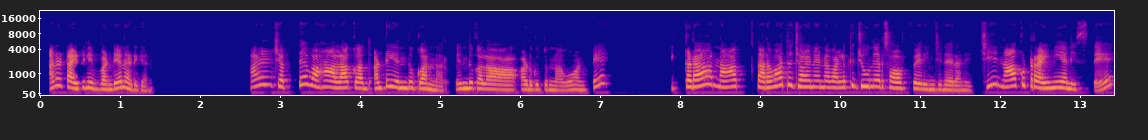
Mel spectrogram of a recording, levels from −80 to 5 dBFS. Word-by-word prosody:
అని 355 - -1
టైటిల్ 260 +1 +3
ఇవ్వండి 210 +1 0
అని 270 - +1
అడిగాను... 170 -4 -9 1.2
అని 365 +6 -1 0.2
చెప్తే, 305 +5 -2
అహా, 295 -2 +3
అలా 260 0 +5
కాదు 245 -1 0
అంటే 255 +6 -1
"ఎందుకు 255 -1 0
అన్నారు? 175 -7 -5
ఎందుకు 235 +1 +1
అలా 210 -1 +1 0.4
అడుగుతున్నావు?" 185 -3 -5
అంటే 280 - -6 1.0
ఇక్కడ 300 +4 +2 0.3
నాకు 310 +2 +1 0.2
తరువాత 325 +8 +3
జాయిన్ 300 -1 +2
అయిన 280 -1 -2
వాళ్ళకి 270 +4 -1
జూనియర్ 310 -2 +2
సాఫ్ట్‌వేర్ 245 -3 0
ఇంజనీర్ 190 -2 -4
అని 175 0 -10
ఇచ్చి. 320 - -6 0.2
నాకు 340 +3 +4
ట్రైనీ 260 -1 +3
అనిస్తే. 220 +1 -5
255 Hz, 140 wpm, -23 LUFS, 205-300 Hz, 1.2 s, అలా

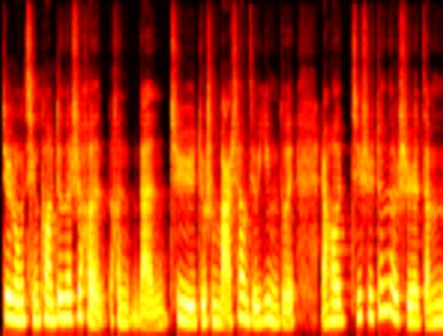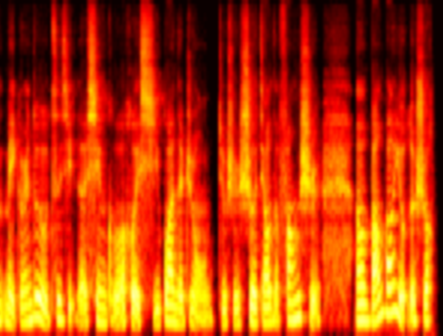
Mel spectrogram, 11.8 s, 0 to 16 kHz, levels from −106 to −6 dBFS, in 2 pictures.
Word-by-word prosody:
这 230 -2 +7
种 195 -2 +4
情 200 -1 -2
况 195 0 +3
真 220 - +6
的 220 0 +5
是 235 +3 +5
很 245 - +2
很 170 -7 -5
难 135 +4 -3
去 185 -5 +3
就 175 +1 +1
是 190 - -3
马 175 -3 +2
上 215 +1 +1
就 175 -3 0
应 185 -1 -2
对， 155 0 -2 0.3
然 160 - +1
后 190 0 +2
其 230 +3 -3
实 235 0 -1
真 285 +4 -2
的 250 -7 +3
是， 175 -5 0
咱 155 -2 -2
们 185 +2 -4
每 165 - -1
个 165 - -5
人 175 +2 -3
都 225 - +3
有 155 - +4
自 205 +8 -3
己 - - -5
的 - - -4
性 170 -5 -4
格 145 - -2
和 - - +2
习 150 - -6
惯 180 +2 +2
的 150 - -1
这 155 - -6
种 - - -7
就 150 0 -6
是 150 -1 -4
社 170 -1 +2
交 165 +1 +1
的 170 - -6
方 195 +2 0
式。 225 - -2 0.4
呃， 185 +1 +3
往 190 +8 +4
往 270 0 +3
有 245 - +2
的 - - -1
时 190 -2 +1
候， 180 - -4
185 Hz, 290 characters per minute, -21 LUFS, 165-215 Hz, 0.4 s, 这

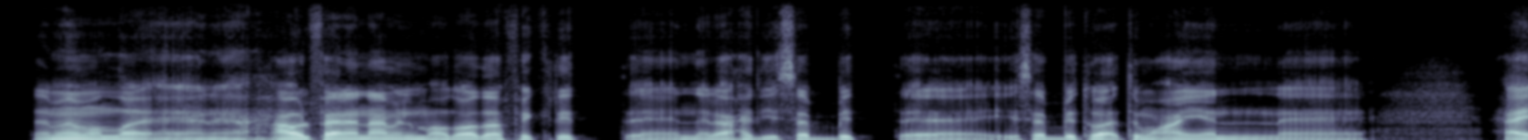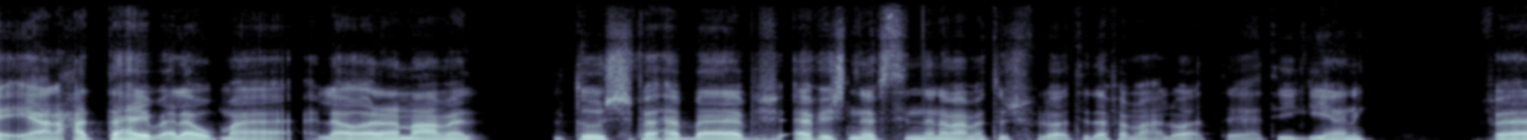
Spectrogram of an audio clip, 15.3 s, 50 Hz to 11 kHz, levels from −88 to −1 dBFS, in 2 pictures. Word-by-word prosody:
تمام 100 +4 +3
والله 90 -1 +2
يعني 85 0 -4
هاحاول 85 +7 +2
فعلًا 110 -1 +4
أعمل 105 -1 +1
الموضوع 95 +1 +2
ده، 115 +2 +3
فكرة 110 -2 -4 0.3
إن 75 +2 -6
الواحد 95 +4 -1
يثبِّت 90 -1 -2 0.2
آآ، 75 -1 -6
يثبِّت 100 -1 -1
وقت 100 - +2
معيّن 85 -4 -2
آآ 65 +1 -9 0.7
هي - - +3
يعني 90 -1 +2
حتى 115 +2 +2
هيبقى 110 -1 +5
لو 90 -3 +5
ما 80 -3 -1 0.2
لو 90 -1 +3
أنا 110 +2 +5
ما 110 -2 +4 0.7
عملتوش 115 +3 +1
فهابقى 100 +2 +2
قافش 110 -1 -1
قافش 115 +1 0
نَفْسي 110 -2 -1
إن 100 - -1
أنا 105 +1 +1
ما - - +2
عملتوش 85 -1 -4
في - - -21
الوقت 95 -1 -4
ده 100 +1 -2
فمع 90 -4 -7
الوقت 90 +3 -8
هتيجي 90 0 -9
يعني. 95 +9 -3 0.6
ف - - -9
95 Hz, 170 wpm, -23 LUFS, 85-105 Hz, 0.7 s, هيبقى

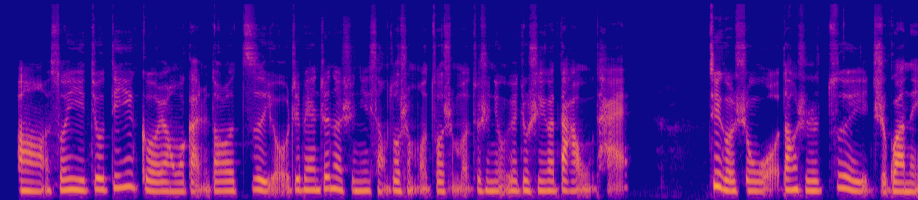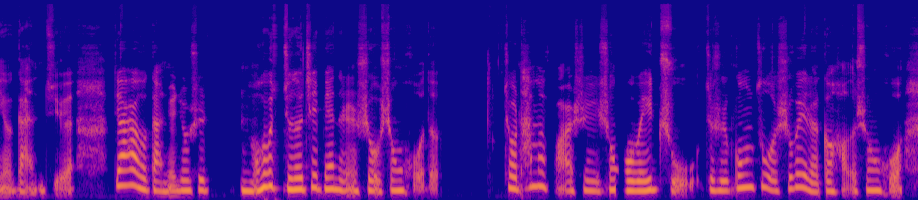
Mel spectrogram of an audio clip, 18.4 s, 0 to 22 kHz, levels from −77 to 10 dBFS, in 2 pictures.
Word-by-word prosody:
啊， 195 -1 +2
所 205 +2 -1
以 210 -1 +3
就 215 +3 +2
第 250 +4 -2
1 270 0 +1
个 195 -6 +1
让 180 -1 0
我 180 - 0
感 - - 0
觉 - - -8
到 190 0 -1
了 190 0 +1
自 205 +1 0
由， - - -4
这 210 +1 0
边 210 -1 +2
真 235 +3 +1
的 215 -2 +2
是 195 - -9
你 190 0 0
想 190 - -5
做 195 -3 +1
什 195 +2 -3
么 225 +2 -6
做 190 -3 -2
什 185 +6 -4
么， 225 - -7
就 215 -3 -4
是 195 - -2
纽 190 +2 -2
约 195 - 0
就 200 +1 0
是 195 - -1
一 190 - +1
个 195 - +2
大 190 -1 +2
舞 225 0 -6
台， - - -3 0.8
这 285 -3 +6
个 195 -2 +4
是 195 - -2
我 185 -1 -1
当 215 0 +4
时 195 -3 0
最 215 -5 0
直 195 - -3
观 180 -1 +5
的 175 - 0
一 225 - -3
个 - - -4
感 200 0 -5
觉。 360 - -7 0.4
第 295 - +1
2 300 -1 +6
个 225 - +3
感 190 -3 -1
觉 - - -2
就 200 0 +1
是， 200 0 -2 0.3
呃， 195 - +2
我 195 - +3
会 275 +3 +7
觉 225 -1 +1
得 225 0 +7
这 255 +4 -1
边 225 0 +3
的 205 - +2
人 200 0 -2
是 195 - -4
有 - - 0
生 200 +1 0
活 - - -8
的。 - - -9 0.6
就 245 - +1
是 230 - +3
他 275 +6 -3
们 280 -1 +1
反 - - -7
而 190 - -1
是 195 0 -3
以 185 - -3
生 210 +4 -1
活 195 - +4
为 190 +1 +5
主， 335 - -5
就 205 - -2
是 195 -1 0
工 250 +5 +1
作 235 -5 -2
是 210 +5 -4
为 255 0 +1
了 175 -5 0
更 185 +1 -1
好 - - -6
地 185 - -6
生 200 +1 0
活。 - - -4
200 Hz, 315 characters per minute, -21 LUFS, 190-225 Hz, 0.8 s, 会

